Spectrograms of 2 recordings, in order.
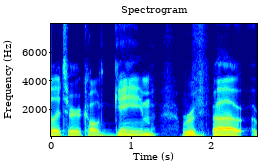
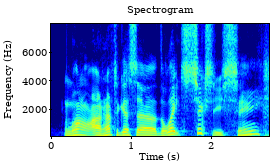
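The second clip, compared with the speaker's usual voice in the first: put-on old-timey 1920s Hollywood accent, pitched higher; 5 semitones higher than usual. Answering a question when asked to reply in a 1920s voice. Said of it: "answer this question in a nineteen twenties voice".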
